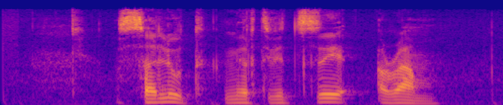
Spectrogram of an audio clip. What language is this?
Russian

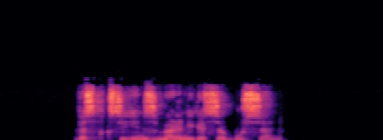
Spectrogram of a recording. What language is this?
Kabyle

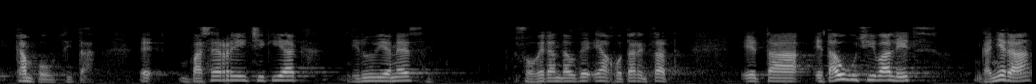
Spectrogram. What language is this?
Basque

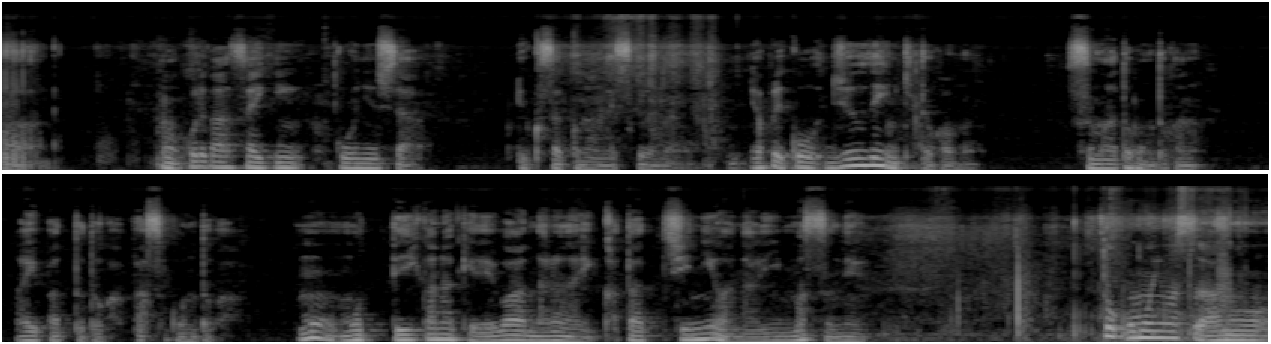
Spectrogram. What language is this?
Japanese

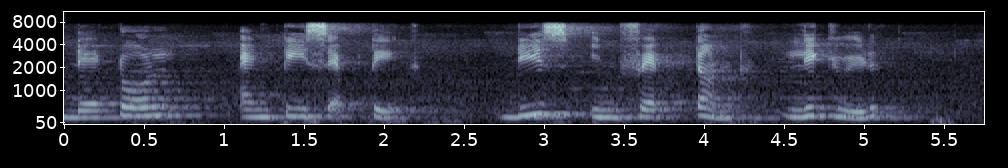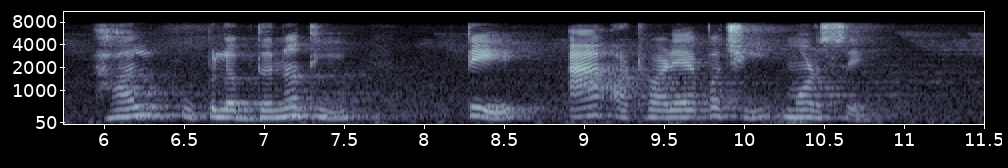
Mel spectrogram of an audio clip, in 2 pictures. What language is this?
Gujarati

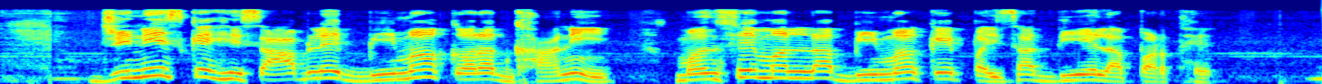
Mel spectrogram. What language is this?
Chhattisgarhi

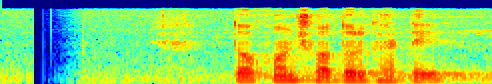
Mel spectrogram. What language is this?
Bangla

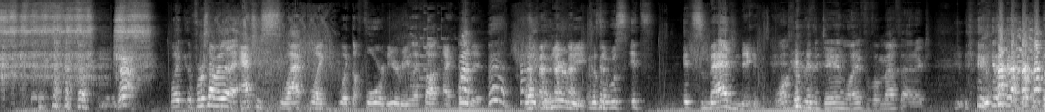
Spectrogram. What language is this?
English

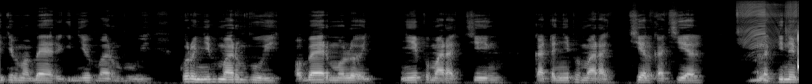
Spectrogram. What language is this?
Luo (Kenya and Tanzania)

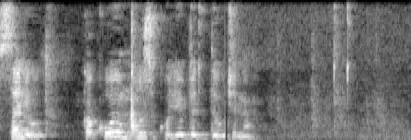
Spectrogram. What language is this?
Russian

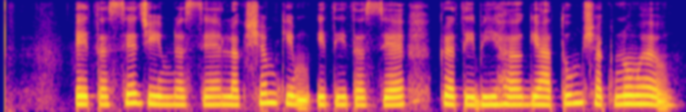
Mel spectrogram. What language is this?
Sanskrit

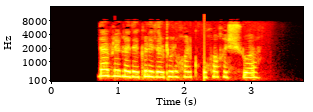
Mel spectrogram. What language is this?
Pashto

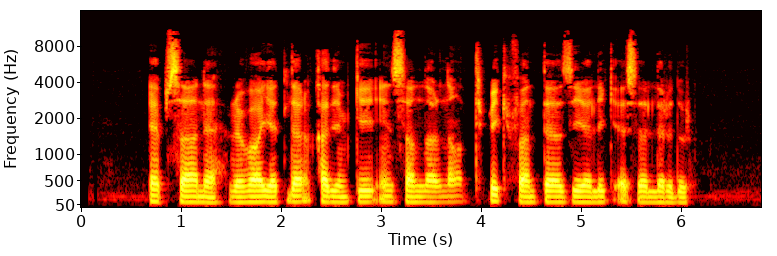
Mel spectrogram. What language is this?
Uyghur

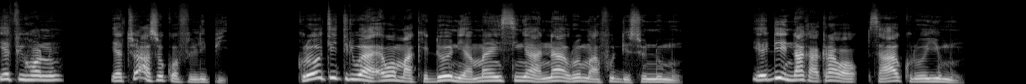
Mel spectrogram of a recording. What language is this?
Akan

